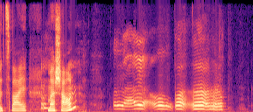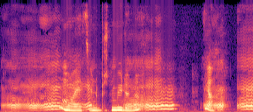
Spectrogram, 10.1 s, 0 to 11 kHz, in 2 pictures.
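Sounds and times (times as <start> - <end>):
speech: 0.0 - 1.6, 2.4 - 10.1
baby babbling: 2.2 - 10.1.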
